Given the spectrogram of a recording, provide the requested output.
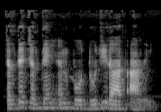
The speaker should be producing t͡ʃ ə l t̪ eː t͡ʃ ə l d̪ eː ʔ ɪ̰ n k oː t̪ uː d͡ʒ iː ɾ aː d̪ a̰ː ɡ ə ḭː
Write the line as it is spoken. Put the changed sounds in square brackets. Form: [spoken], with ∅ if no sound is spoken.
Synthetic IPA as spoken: t͡ʃ ə l t̪ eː t͡ʃ ə l [t̪] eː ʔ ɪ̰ n k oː [d̪] uː d͡ʒ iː ɾ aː [t̪] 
